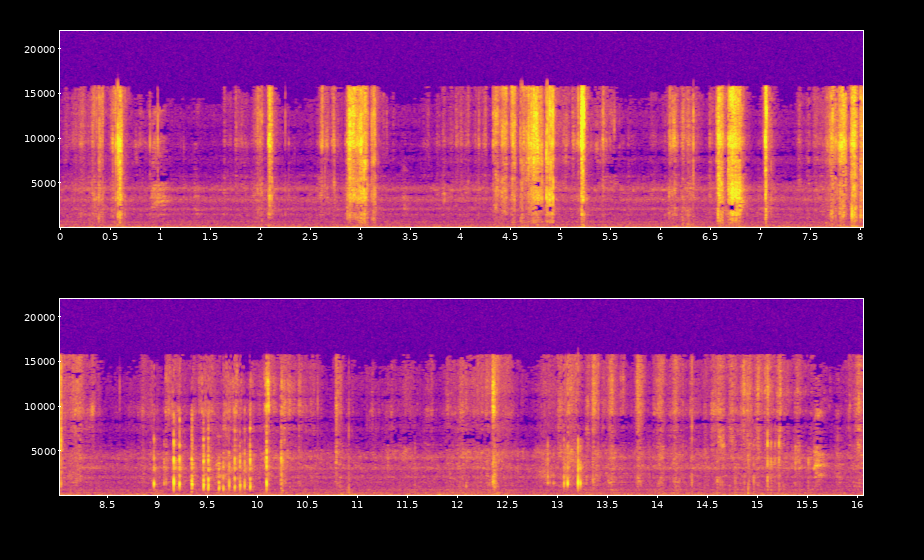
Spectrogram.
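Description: Quaker parrot tearing and shredding tissue paper with its beak: soft, irregular rips and rustles, busiest a little past the middle.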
